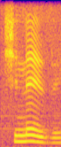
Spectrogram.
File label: chinese, interlingua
